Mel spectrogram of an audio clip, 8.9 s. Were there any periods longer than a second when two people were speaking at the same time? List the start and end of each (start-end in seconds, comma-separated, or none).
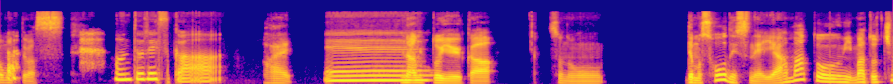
none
